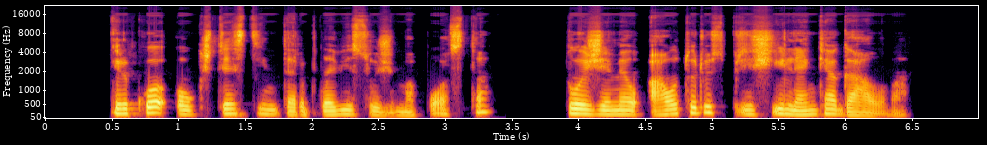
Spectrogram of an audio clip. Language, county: Lithuanian, Alytus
